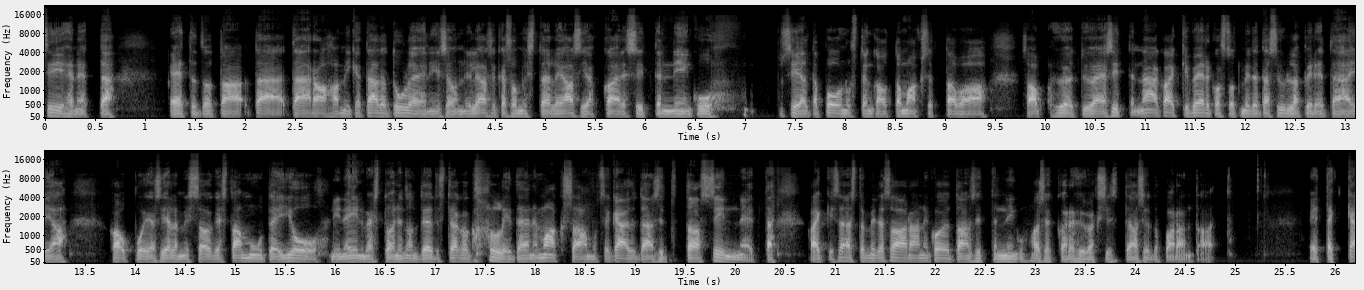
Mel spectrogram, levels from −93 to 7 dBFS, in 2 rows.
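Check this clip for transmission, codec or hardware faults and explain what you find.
One codec fault runs through the whole clip. Opus voice compression is plainly audible from start to end. It sounds like hybrid coding: linear prediction below 8 kHz, a transform layer above. The coarse excitation points to about 16 kbps. The speech sounds hoarse and slightly robotic.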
